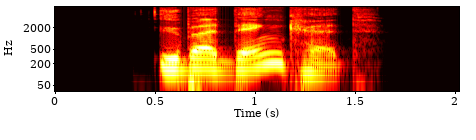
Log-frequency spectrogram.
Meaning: second-person plural subjunctive I of überdenken
- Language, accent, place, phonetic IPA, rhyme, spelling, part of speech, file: German, Germany, Berlin, [yːbɐˈdɛŋkət], -ɛŋkət, überdenket, verb, De-überdenket.ogg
